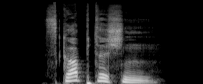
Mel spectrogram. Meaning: inflection of skoptisch: 1. strong genitive masculine/neuter singular 2. weak/mixed genitive/dative all-gender singular 3. strong/weak/mixed accusative masculine singular 4. strong dative plural
- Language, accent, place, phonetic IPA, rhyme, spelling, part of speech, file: German, Germany, Berlin, [ˈskɔptɪʃn̩], -ɔptɪʃn̩, skoptischen, adjective, De-skoptischen.ogg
